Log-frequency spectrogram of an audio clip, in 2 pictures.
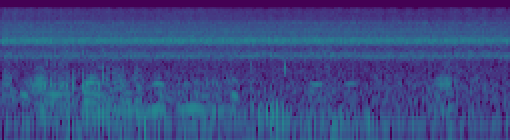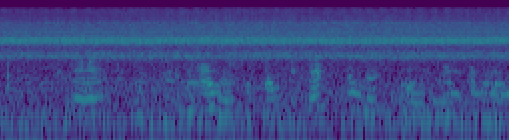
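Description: Steady, shrill chorus of forest insects, one continuous high drone with no pauses.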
